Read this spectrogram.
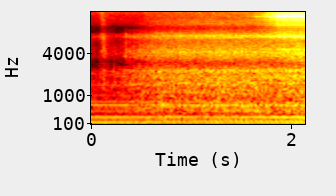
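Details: Microwave oven after replacing the capacitor (1.13 µF for the old 1.07) and a new 10 A fuse, running with a glass of water inside: steady, even low hum with a few fixed tones and no buzzing, arcing or rattling; working normally.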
